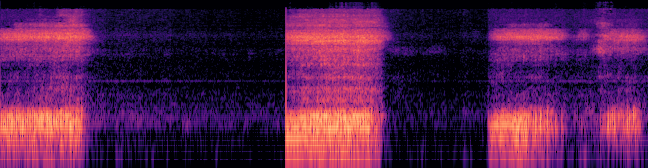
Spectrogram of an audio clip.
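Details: Heavy snoring with loud, rough, rattling snores on each in-breath about every two seconds and quiet pauses between.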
